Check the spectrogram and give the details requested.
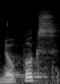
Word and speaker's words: notebook: of potential little problems compound main stress on the first part notebook it's a long vowel it's the O not look not that wouldn't really make sense notebook notebook notebook the main part has more stress and it's a long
